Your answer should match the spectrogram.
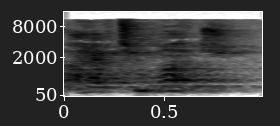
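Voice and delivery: a mildly hammed-up leader pleading people to stop giving; preacher voicing an exasperated Moses; Moses fed up. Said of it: "He's like".

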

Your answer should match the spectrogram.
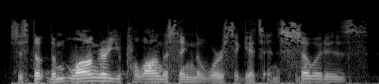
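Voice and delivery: ordinary talk, nothing marked

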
